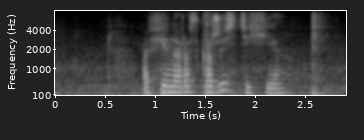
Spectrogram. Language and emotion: Russian, neutral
